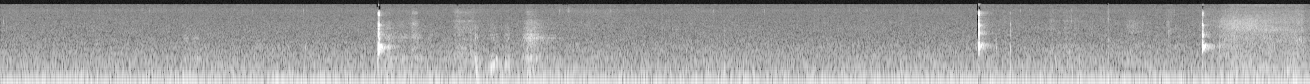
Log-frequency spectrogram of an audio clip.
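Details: Hiccups while mesmerised by a light: three sharp, sudden hiccup clicks spread irregularly over about sixteen seconds in a quiet room.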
